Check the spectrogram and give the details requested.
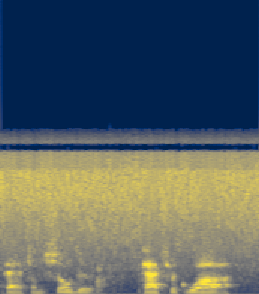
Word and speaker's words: Roy: Patrick Wah, his name is spelled Roy, but it's he pronounces it W, right?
